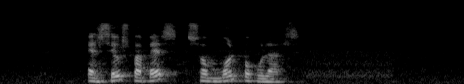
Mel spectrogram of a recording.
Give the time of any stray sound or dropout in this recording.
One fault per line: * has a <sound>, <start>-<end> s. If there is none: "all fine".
all fine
